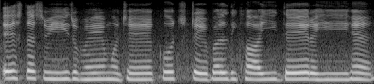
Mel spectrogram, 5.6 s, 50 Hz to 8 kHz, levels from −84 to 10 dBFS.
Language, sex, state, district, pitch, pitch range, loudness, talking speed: Hindi, female, Madhya Pradesh, Katni, 225 Hz, 220-235 Hz, -14 LUFS, 105 wpm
